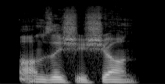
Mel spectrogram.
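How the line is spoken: Snort. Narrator (Russian): Александр фыркнул

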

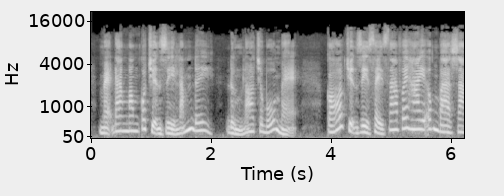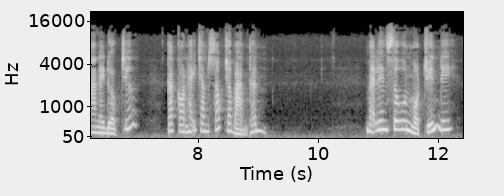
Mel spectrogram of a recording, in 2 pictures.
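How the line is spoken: Laughing loudly. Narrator (Vietnamese): mẹ cười lớn và nói

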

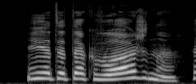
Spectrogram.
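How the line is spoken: Growling. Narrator (Russian): рычал он

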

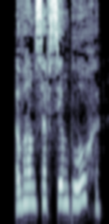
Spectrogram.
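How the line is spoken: Exclaimed from behind. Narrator (Russian): воскликнула за моей спиной Галина

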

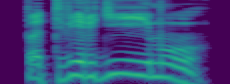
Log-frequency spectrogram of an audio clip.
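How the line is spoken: Pleading woman. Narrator (Russian): взмолилась она

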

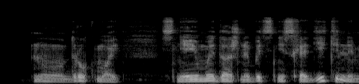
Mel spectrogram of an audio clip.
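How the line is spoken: Soft and gentle. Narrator (Russian): мягко промолвил

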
